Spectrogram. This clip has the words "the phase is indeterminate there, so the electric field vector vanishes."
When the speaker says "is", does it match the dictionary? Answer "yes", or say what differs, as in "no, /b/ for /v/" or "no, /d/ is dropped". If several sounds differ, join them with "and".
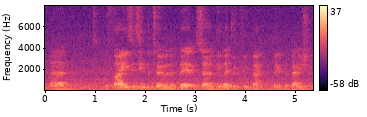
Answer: yes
